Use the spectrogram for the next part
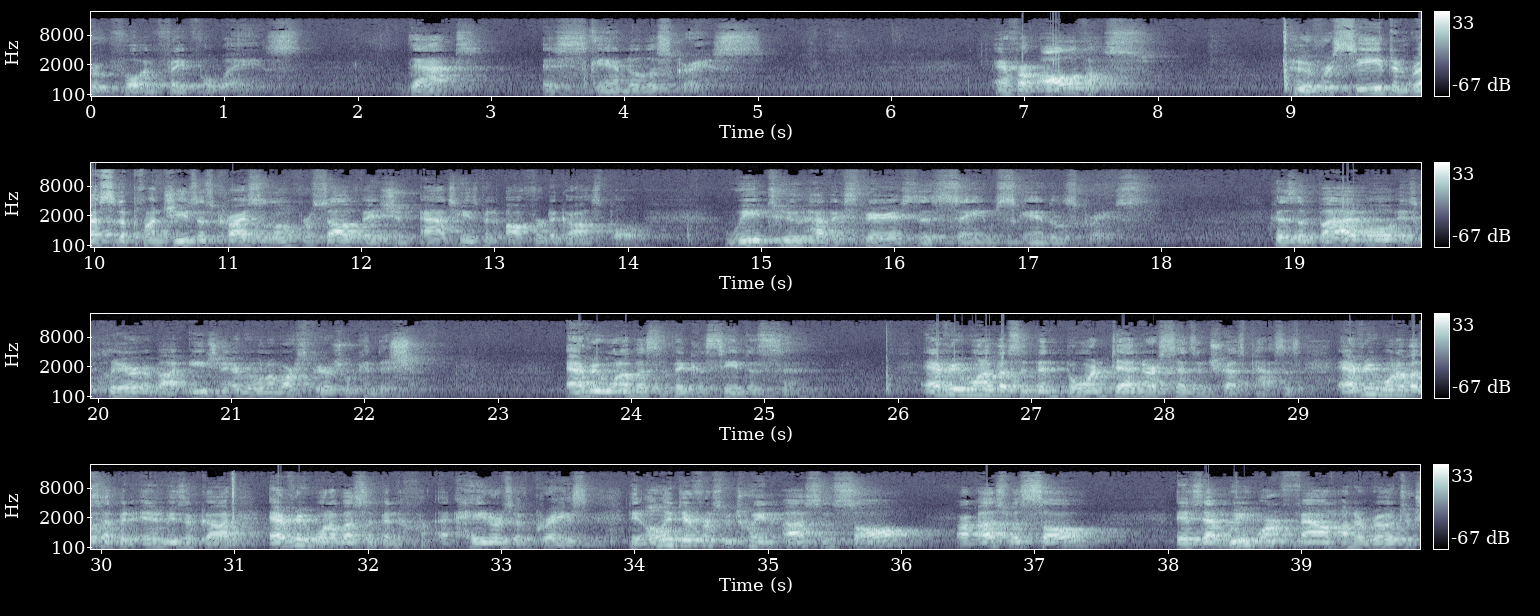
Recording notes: Full service is recorded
